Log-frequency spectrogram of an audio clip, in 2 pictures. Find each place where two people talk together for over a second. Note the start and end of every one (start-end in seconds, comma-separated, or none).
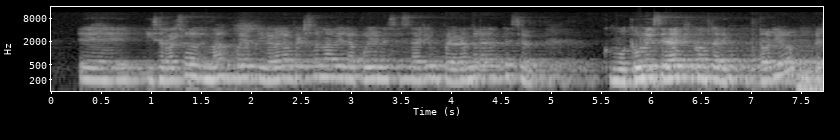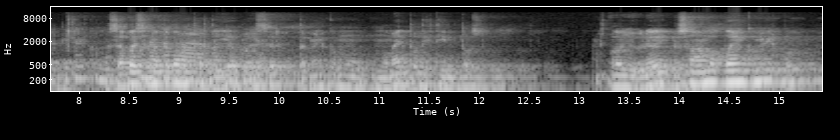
8.3-9.9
